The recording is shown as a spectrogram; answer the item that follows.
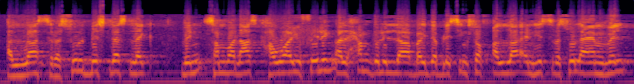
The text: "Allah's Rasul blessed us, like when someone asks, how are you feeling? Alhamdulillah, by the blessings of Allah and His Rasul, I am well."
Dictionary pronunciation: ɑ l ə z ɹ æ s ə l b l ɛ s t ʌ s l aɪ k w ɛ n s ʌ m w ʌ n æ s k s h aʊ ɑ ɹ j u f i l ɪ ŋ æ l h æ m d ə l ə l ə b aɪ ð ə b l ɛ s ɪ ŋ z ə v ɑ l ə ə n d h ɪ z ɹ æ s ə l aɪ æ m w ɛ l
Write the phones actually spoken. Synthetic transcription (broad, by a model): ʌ l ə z ɹ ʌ s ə l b ɪ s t ʌ s l aɪ k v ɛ n s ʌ m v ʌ n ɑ s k h aʊ ɑ ɹ j u f i l ɪ ŋ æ l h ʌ m d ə l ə l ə b aɪ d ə b l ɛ s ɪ ŋ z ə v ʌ l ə ə n d h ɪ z ɹ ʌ s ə l aɪ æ m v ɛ l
